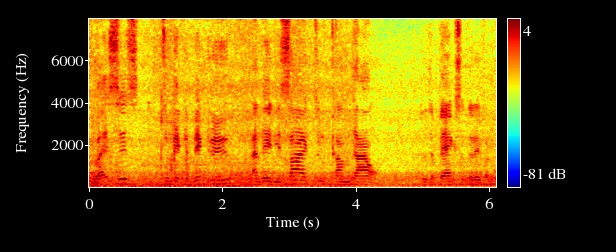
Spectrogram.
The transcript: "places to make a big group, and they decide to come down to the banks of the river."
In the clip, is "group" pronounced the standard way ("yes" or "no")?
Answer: no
